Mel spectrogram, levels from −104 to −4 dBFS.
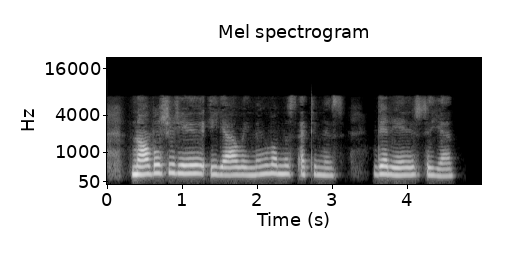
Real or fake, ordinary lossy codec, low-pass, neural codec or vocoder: fake; AAC, 32 kbps; 7.2 kHz; codec, 16 kHz, 0.5 kbps, FunCodec, trained on LibriTTS, 25 frames a second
